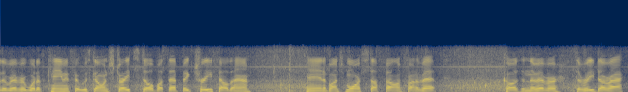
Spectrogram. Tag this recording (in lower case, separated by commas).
stream, speech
